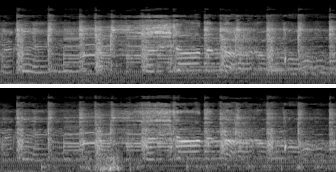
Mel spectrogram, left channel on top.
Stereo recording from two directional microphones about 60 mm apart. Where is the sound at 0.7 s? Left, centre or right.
Left.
